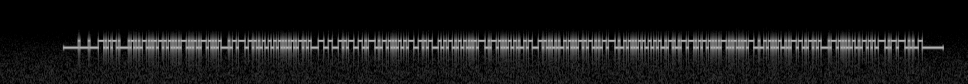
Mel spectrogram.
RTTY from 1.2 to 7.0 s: DAS RESERVAT WIRD VOM ONTARIO MINISTERIUM FUR NATURLICHE

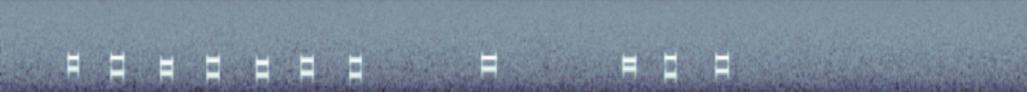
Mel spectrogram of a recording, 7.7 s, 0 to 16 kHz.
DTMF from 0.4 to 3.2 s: #642152

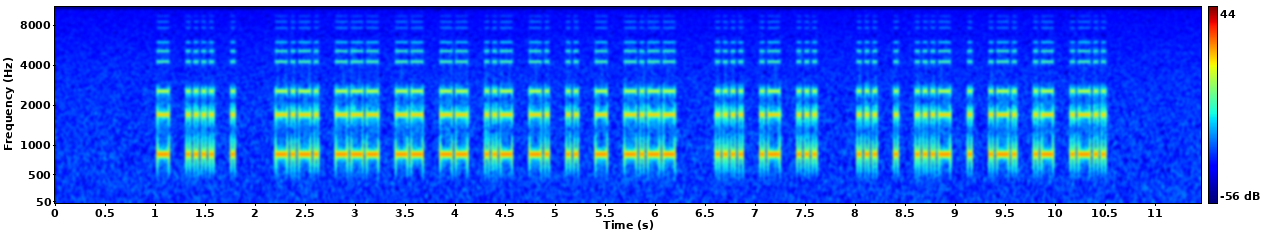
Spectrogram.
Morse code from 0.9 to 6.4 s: THE COMMUNITY

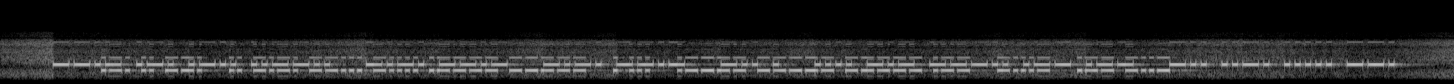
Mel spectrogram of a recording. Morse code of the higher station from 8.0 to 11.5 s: HK8WW

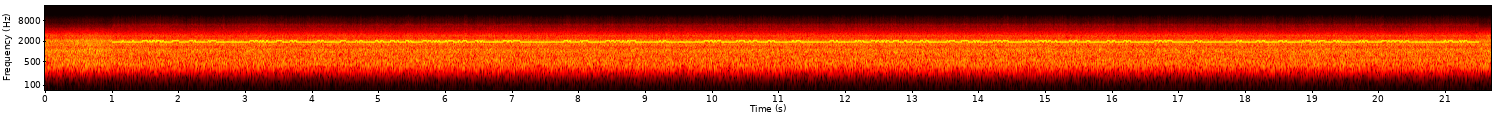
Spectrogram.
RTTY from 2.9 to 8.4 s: FOLLOWING YEAR THE

